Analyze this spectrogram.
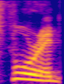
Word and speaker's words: Forrid: I know it's Forrid because she said it rhymes with horrid.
